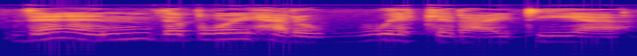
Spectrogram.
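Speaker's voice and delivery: ordinary delivery, nothing marked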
